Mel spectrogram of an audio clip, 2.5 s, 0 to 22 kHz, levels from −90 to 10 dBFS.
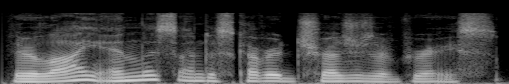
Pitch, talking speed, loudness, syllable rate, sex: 145 Hz, 165 wpm, -17 LUFS, 6.5 syllables/s, male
